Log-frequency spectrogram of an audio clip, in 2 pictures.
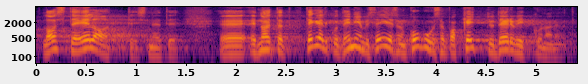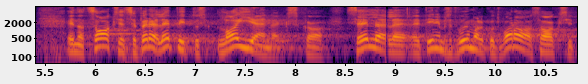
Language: Estonian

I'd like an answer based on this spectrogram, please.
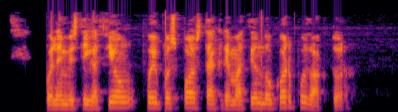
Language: Galician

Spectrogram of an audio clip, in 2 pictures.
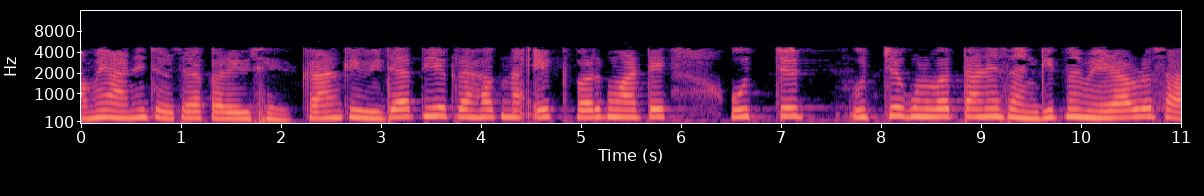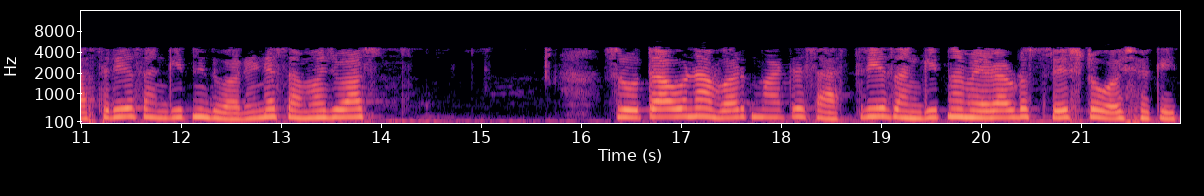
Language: Gujarati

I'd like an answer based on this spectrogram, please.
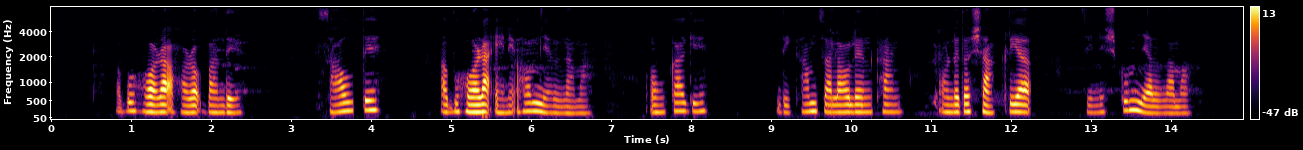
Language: Santali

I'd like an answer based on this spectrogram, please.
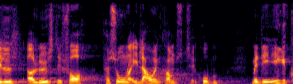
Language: Danish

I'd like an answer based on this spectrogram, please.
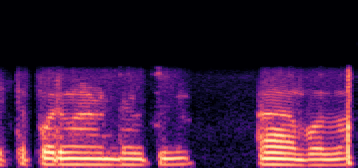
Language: Odia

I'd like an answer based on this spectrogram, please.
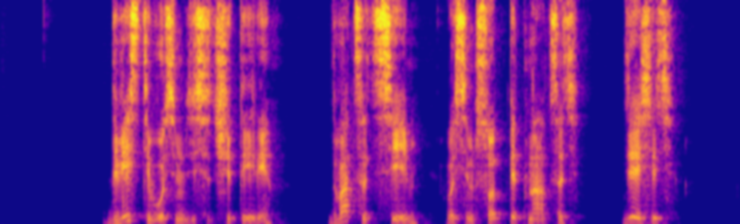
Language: Russian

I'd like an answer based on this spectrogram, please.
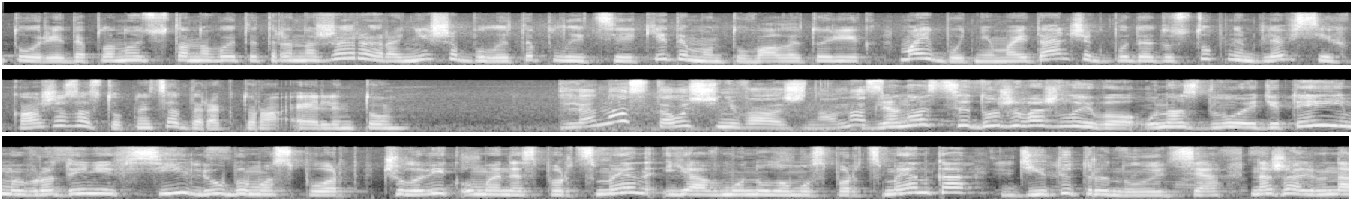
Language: Ukrainian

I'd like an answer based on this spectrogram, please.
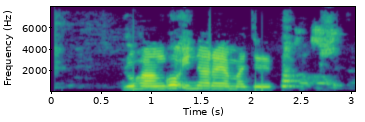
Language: Kinyarwanda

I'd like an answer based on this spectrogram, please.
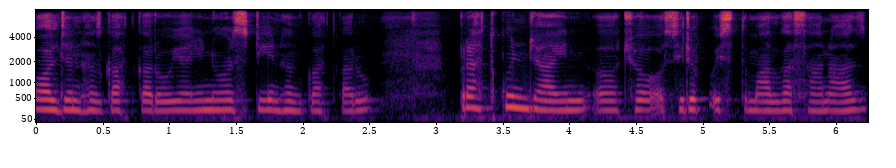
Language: Kashmiri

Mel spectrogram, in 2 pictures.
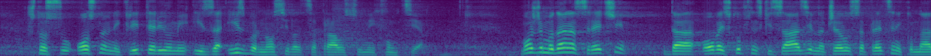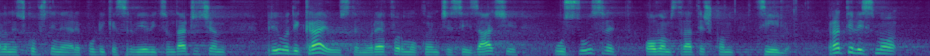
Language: Serbian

